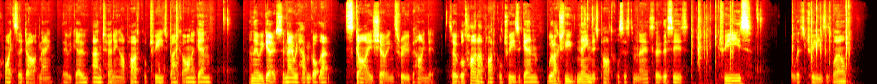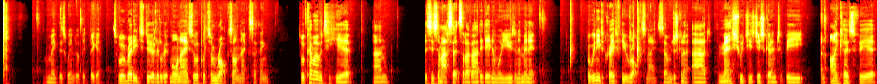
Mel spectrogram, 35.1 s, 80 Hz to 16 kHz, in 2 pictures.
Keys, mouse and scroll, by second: 0.2 click, 1.8 right click, 3.5 Escape, 4.5 click, 9.3-13.0 drag, 13.8-14.6 typing, 15.0 click, 16.1-16.9 typing, 17.6 Return, 18.2-20.2 drag, 23.6 click, 25.0 middle click, 25.4 scroll down 1, 25.9 scroll up 1, 28.0 middle click, 28.3 click, 28.7 shift+middle click, 29.1-29.8 scroll up 1, 30.2 shift+a, 33.9 click.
